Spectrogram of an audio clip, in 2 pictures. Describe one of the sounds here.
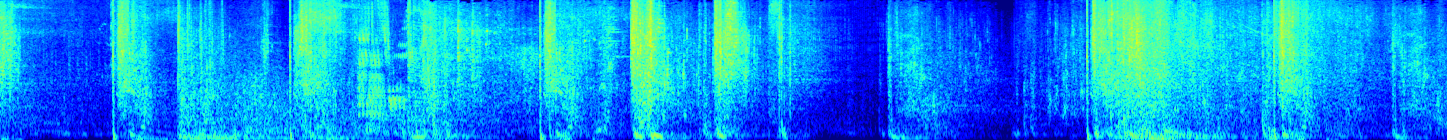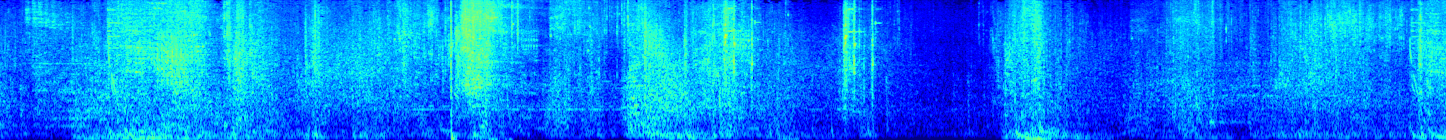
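Bowstrings twang and arrows strike enemies in quick bursts.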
